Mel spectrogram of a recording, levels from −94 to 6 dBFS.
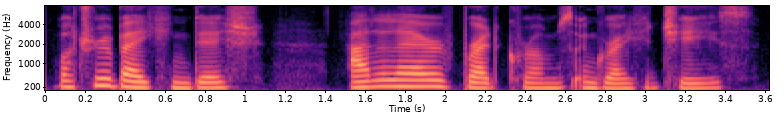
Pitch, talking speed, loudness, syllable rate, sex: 190 Hz, 215 wpm, -18 LUFS, 5.5 syllables/s, female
